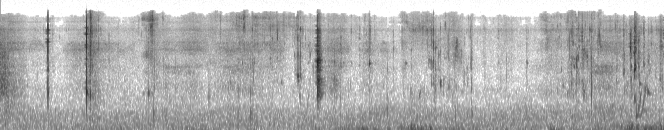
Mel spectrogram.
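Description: Water sloshing and wind on the microphone, with several sharp clicks and taps from tackle being handled while a speckled trout is unhooked.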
